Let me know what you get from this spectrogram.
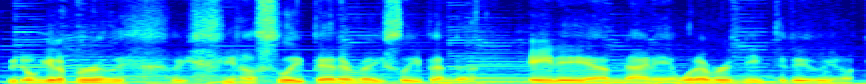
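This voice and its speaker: Relaxed low-voiced outfitter, flat. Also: male voice, very fast, music in the background. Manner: relaxed, says you know often. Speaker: camp outfitter. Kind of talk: interview. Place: outdoors at a tent camp.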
